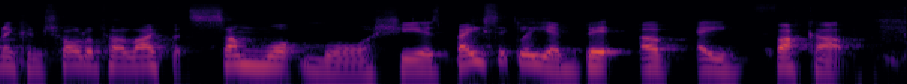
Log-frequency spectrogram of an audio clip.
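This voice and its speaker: A man with a British accent speaks at a moderate pace in a fairly high pitch and a bright, sharp tone, recorded very cleanly against a silent background. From Britain. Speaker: screenwriter, podcast co-host. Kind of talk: casual chat. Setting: live stream.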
